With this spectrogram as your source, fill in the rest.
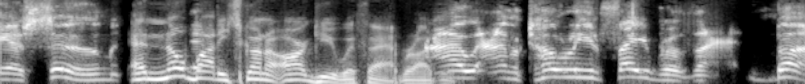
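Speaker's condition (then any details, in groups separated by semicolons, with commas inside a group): Cerebral palsy, severe; limited limb use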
